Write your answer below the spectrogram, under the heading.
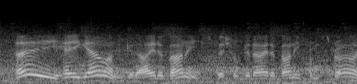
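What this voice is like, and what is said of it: Australian accent. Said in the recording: “the guy with the Australian accent”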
